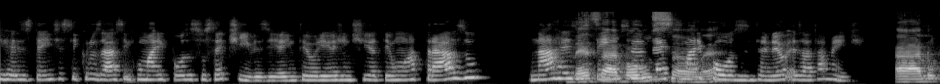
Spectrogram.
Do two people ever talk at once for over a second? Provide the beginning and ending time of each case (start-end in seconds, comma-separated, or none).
5.6-7.3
